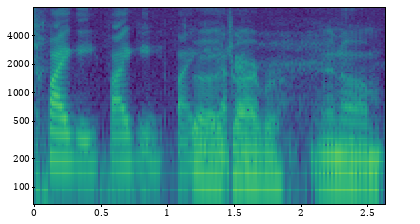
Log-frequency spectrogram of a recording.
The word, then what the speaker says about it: Feige: No, it's Feige.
